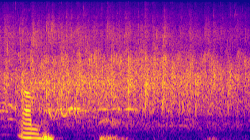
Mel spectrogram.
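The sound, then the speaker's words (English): An audience at an evening church gathering applauds steadily for about five seconds, a dense wash of many clapping hands, with a brief voiced cheer rising over it at the start and faint murmurs beneath. “And can we just clap for me one more time?”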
